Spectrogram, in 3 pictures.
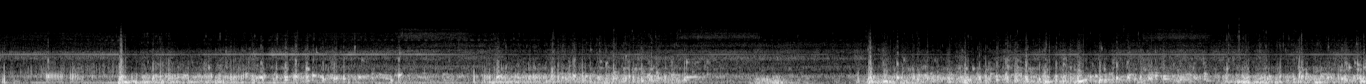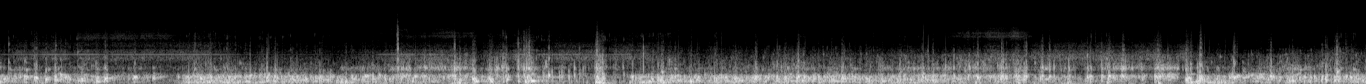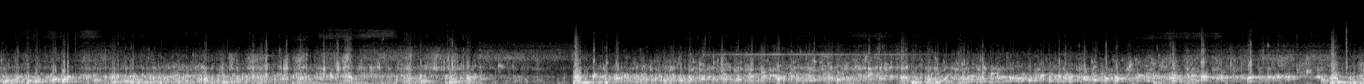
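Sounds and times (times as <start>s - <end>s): underwater bubbles rumbling: 0.0s - 40.9s
regulator inhale hiss: 2.8s - 4.8s, 6.7s - 8.3s, 11.3s - 12.4s, 14.4s - 15.5s, 17.5s - 18.8s, 23.1s - 24.3s, 27.6s - 28.4s, 30.5s - 31.5s, 34.9s - 36.4s, 38.6s - 39.8s.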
